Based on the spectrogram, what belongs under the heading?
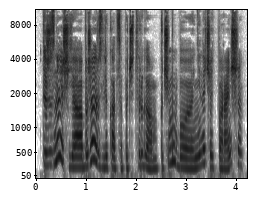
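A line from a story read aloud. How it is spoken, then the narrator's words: Forced casual tone. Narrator (Russian): Самым непринужденным тоном, на какой она была сейчас способна, Брайс ответила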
